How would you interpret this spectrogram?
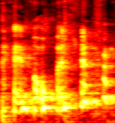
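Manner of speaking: breaks into a high laugh on "or whatever"; giggling through the end of the mock quote. Real, not acted. Tarot reader laughing at the teasing she just quoted, laughing.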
